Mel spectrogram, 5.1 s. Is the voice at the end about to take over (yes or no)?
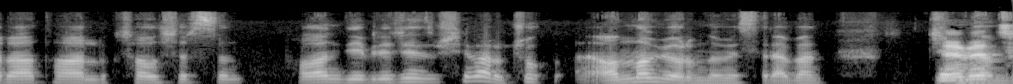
yes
